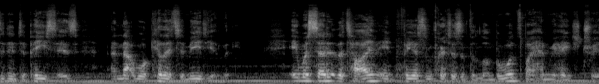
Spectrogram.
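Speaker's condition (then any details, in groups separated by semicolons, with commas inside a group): No condition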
